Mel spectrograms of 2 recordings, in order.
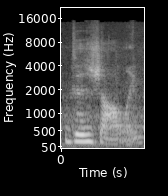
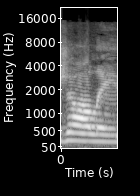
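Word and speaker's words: Djali: You know, we used to pronounce it Dijolly, but... Is it Jolly? I think it's Jolly, the way she was pronouncing. I think the D is silent.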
